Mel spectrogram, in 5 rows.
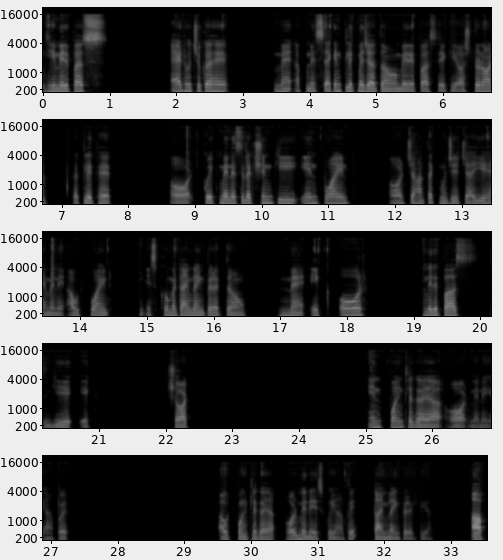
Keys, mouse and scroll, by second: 8.3 space, 10.7-13.4 drag, 13.4 o, 14.3-16.7 drag, 17.3-23.2 drag, 24.0 click, 25.2-28.5 drag, 28.5 o, 29.3 o, 30.0-32.9 drag.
